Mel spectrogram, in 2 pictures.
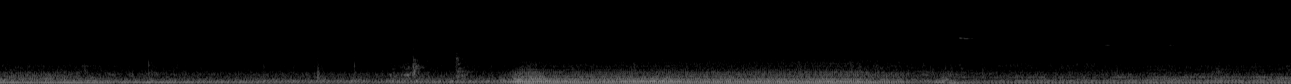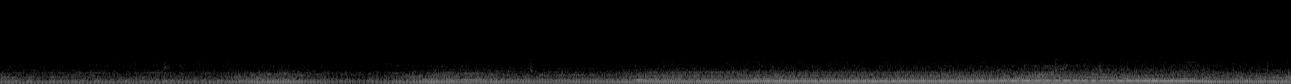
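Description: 1990 Jeep Cherokee XJ engine running. Its pitch steps up about five seconds in, drops back a few seconds later, and rises again for the last third, holding higher to near the end.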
